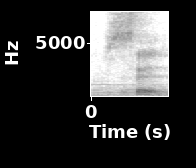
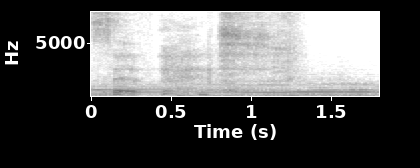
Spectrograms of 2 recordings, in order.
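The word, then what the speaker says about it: Cid: Sid, not Sith.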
